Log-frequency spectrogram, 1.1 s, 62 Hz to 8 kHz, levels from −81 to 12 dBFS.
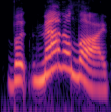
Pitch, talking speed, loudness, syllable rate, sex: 275 Hz, 160 wpm, -15 LUFS, 6.4 syllables/s, female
